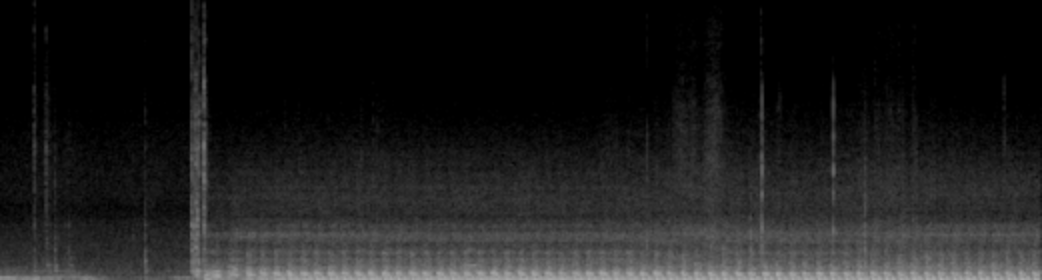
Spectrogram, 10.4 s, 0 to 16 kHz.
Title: Vectra B 2.2 DTI Startproblem / Wont Start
